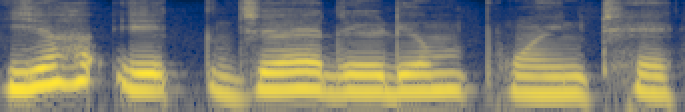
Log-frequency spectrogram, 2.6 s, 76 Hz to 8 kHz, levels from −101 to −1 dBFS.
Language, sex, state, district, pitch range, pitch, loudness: Hindi, female, Jharkhand, Ranchi, 175-200 Hz, 185 Hz, -15 LUFS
